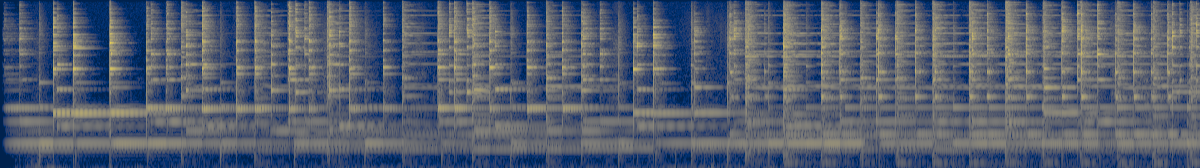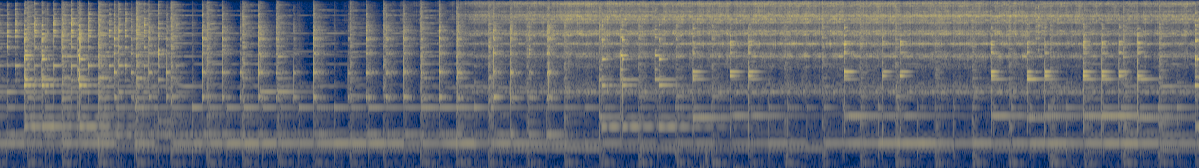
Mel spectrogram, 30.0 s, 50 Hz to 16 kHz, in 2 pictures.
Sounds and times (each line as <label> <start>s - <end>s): drums 8.6s - 29.9s
Batucada con ceramica 20.6s - 29.9s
